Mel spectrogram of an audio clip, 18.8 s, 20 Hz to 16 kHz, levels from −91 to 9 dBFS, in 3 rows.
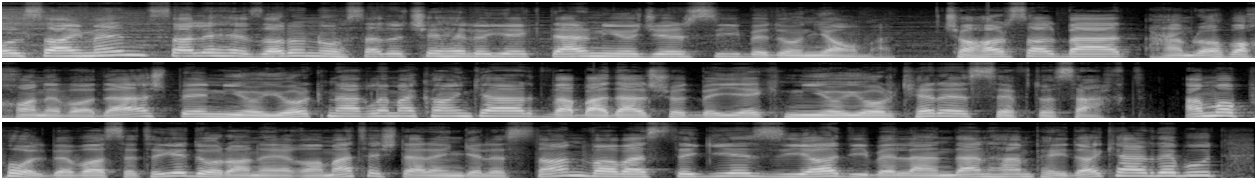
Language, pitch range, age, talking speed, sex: Persian, 110-165 Hz, 20-39, 145 wpm, male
